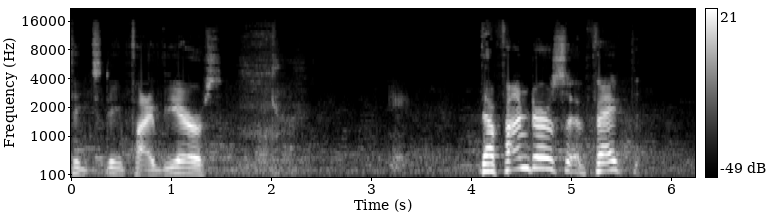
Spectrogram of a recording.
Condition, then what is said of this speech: Ataxia. My balance, my coordination of hands, obviously my dysarthria.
